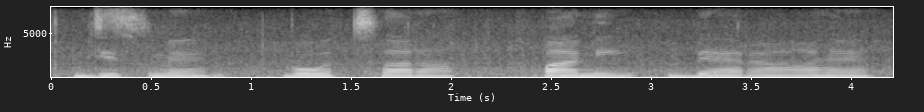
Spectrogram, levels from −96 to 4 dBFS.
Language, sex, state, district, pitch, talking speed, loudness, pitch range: Hindi, female, Uttar Pradesh, Saharanpur, 230 Hz, 100 wpm, -18 LUFS, 225-240 Hz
